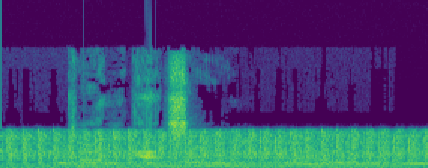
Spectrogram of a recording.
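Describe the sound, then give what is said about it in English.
Sustained rapid gunfire from a fully loaded minigun, a heavy rotary weapon normally vehicle-mounted, fired inside a cave. It is a dense, unbroken roar of shots, loud and continuous for the whole stretch with no pauses. “Suddenly, he found a fully loaded, fully functioning minigun in the cave, in a puddle.”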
